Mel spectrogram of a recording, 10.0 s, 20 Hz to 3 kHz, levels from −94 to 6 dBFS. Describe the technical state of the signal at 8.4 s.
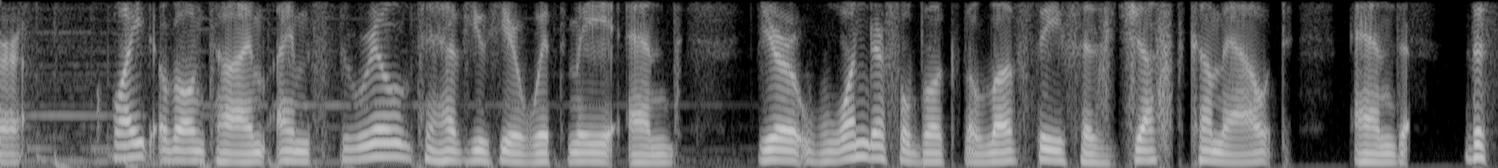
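Aliasing is present at 8.4 s, as it is across the whole clip. The audio was brought down to a much lower sample rate without an anti-aliasing filter first; the band edge sits near 3 kHz, which fits a drop from 48 kHz to 6 kHz. Content above 3 kHz folds back below it as unrelated, inharmonic tones, roughly 20 dB under the signal. High-frequency detail sounds gritty and metallic, and the spectrum runs hard up to 3 kHz.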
